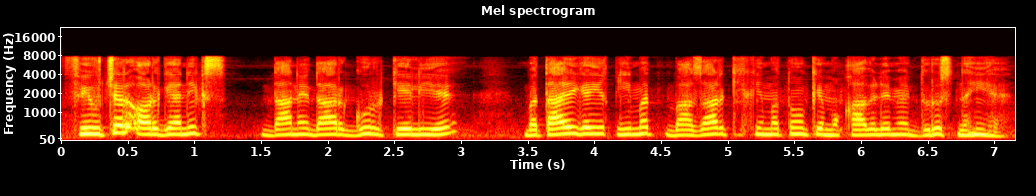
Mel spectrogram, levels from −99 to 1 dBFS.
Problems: constant background noise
